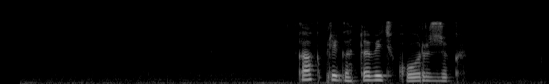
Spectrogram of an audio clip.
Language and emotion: Russian, neutral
